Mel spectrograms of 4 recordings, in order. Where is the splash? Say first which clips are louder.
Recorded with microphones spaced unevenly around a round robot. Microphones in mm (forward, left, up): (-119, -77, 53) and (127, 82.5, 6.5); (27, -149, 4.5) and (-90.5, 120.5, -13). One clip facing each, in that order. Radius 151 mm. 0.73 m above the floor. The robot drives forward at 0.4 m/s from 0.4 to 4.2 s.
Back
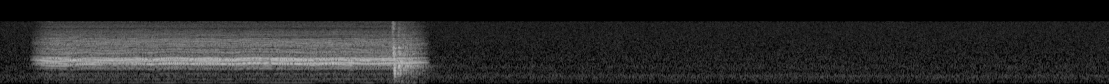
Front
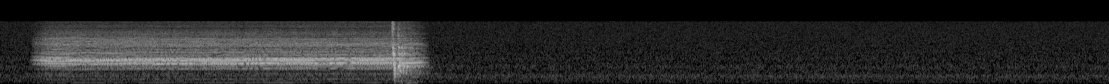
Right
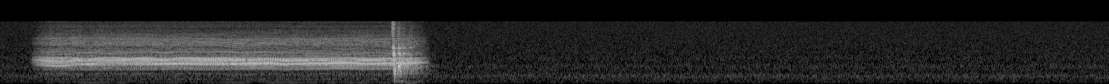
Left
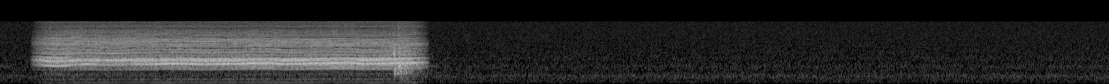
Back 2 dB, right 4 dB; 35° right, 9.5 m.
